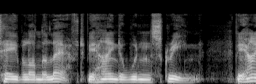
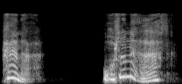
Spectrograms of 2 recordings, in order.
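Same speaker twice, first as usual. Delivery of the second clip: astonished; 10 semitones higher than usual. Acted. Francis recognises her astonished.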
